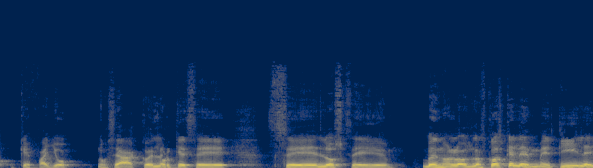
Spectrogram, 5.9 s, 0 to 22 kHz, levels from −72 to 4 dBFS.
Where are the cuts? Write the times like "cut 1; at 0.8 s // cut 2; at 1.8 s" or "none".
cut 1; at 1.6 s // cut 2; at 3.4 s // cut 3; at 4.0 s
